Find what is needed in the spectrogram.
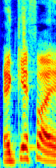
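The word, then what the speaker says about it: Giffey: can't stress enough like Germans didn't know how to pronounce uh gifi's name for the longest time I don't know how to pronounce her name agify is Right we've had it confirmed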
